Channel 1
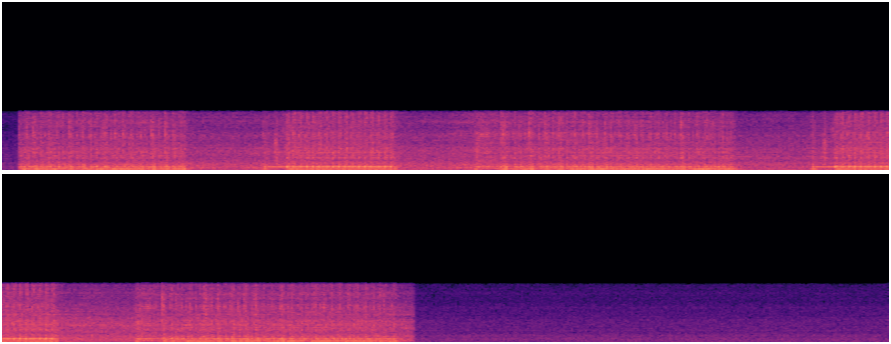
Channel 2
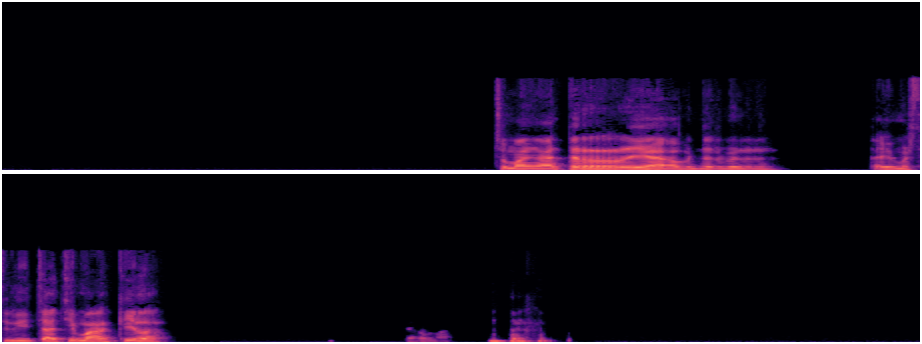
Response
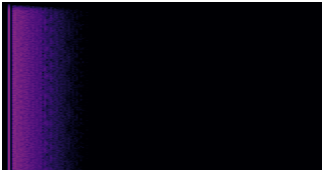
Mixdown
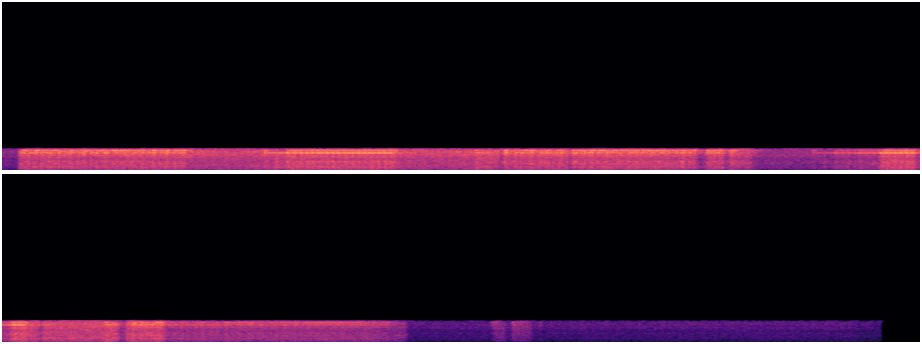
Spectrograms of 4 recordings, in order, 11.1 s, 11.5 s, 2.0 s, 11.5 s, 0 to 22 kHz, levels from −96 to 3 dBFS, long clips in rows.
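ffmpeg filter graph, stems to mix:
-filter_complex "[0:a]volume=2dB,asplit=2[a][b];[b]volume=-14.5dB[c];[1:a]acrusher=bits=4:mix=0:aa=0.5,volume=-16.5dB,asplit=2[d][e];[e]apad=whole_len=489007[f];[a][f]sidechaingate=range=-14dB:threshold=-54dB:ratio=16:detection=peak[g];[c]aecho=0:1:147:1[h];[g][d][h]amix=inputs=3:normalize=0,highpass=43,lowpass=f=2.4k:t=q:w=0.5098,lowpass=f=2.4k:t=q:w=0.6013,lowpass=f=2.4k:t=q:w=0.9,lowpass=f=2.4k:t=q:w=2.563,afreqshift=-2800"

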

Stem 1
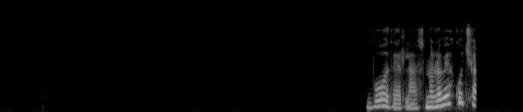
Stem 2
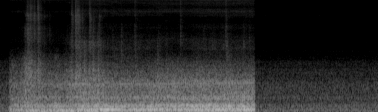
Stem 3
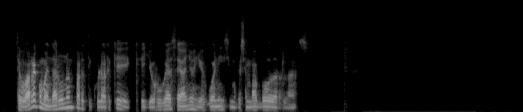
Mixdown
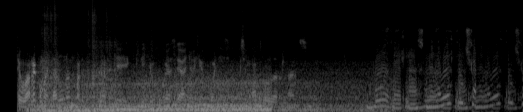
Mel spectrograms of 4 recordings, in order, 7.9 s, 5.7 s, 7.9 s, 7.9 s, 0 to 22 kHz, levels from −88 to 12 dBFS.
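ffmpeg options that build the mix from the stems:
-filter_complex "[0:a]acrossover=split=1500|3100[a][b][c];[a]acompressor=threshold=-34dB:ratio=4[d];[b]acompressor=threshold=-59dB:ratio=4[e];[c]acompressor=threshold=-49dB:ratio=4[f];[d][e][f]amix=inputs=3:normalize=0,asoftclip=type=hard:threshold=-36dB,volume=-11dB,asplit=2[g][h];[h]volume=-6.5dB[i];[1:a]acompressor=threshold=-27dB:ratio=2,adelay=250,volume=-6dB,asplit=2[j][k];[k]volume=-17.5dB[l];[2:a]equalizer=f=1.9k:w=0.58:g=10.5,volume=-13dB[m];[i][l]amix=inputs=2:normalize=0,aecho=0:1:742|1484|2226|2968|3710:1|0.36|0.13|0.0467|0.0168[n];[g][j][m][n]amix=inputs=4:normalize=0,acompressor=threshold=-40dB:ratio=2"

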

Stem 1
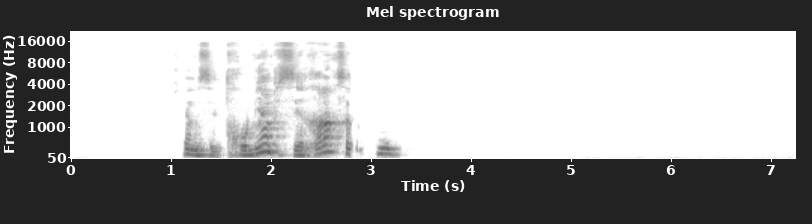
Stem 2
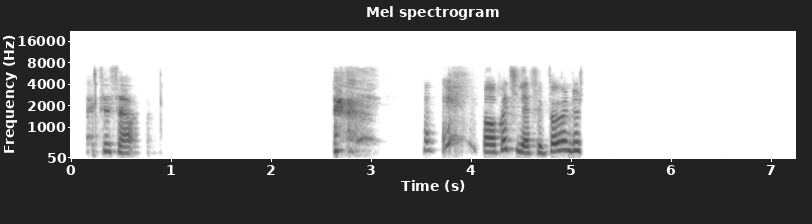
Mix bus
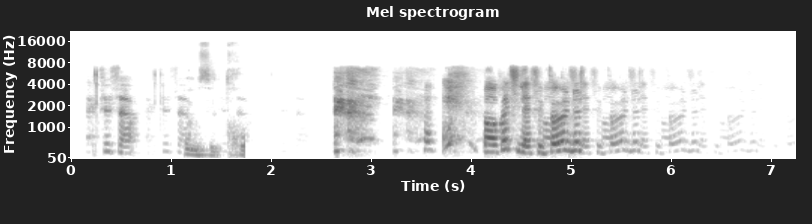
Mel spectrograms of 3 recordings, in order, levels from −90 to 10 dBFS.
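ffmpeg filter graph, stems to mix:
-filter_complex "[0:a]equalizer=f=11k:w=0.84:g=-14,volume=-9.5dB,asplit=3[a][b][c];[a]atrim=end=1.74,asetpts=PTS-STARTPTS,afade=t=out:st=1.736:d=0.004:c=hsin[d];[b]atrim=start=1.74:end=4.35,asetpts=PTS-STARTPTS,volume=0[e];[c]atrim=start=4.35,asetpts=PTS-STARTPTS,afade=t=in:d=0.004:c=hsin[f];[d][e][f]concat=n=3:v=0:a=1[g];[1:a]highpass=70,equalizer=f=330:w=0.66:g=-7.5,flanger=delay=17:depth=3.5:speed=1.5,volume=-3dB,afade=t=in:st=2.48:d=0.32:silence=0.316228,asplit=2[h][i];[i]volume=-17dB,aecho=0:1:588|1176|1764|2352:1|0.3|0.09|0.027[j];[g][h][j]amix=inputs=3:normalize=0,bass=f=250:g=-4,treble=f=4k:g=15"

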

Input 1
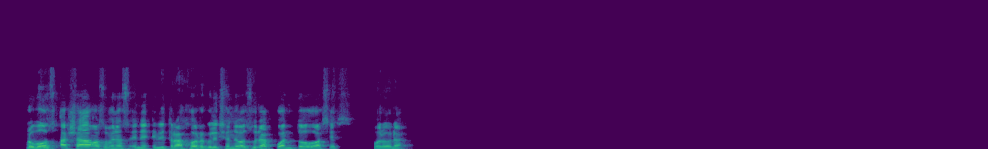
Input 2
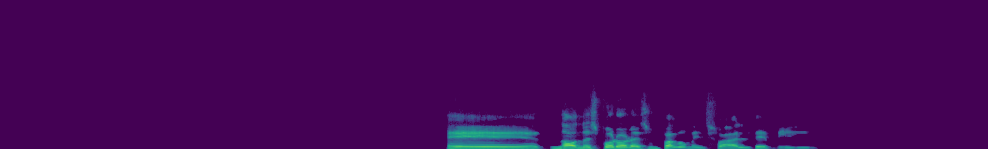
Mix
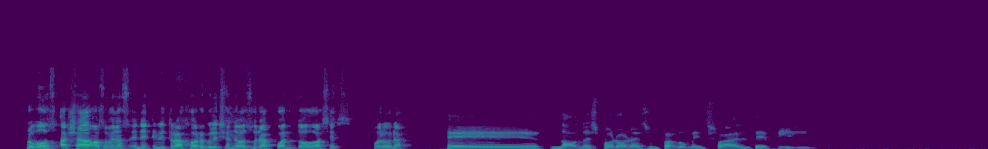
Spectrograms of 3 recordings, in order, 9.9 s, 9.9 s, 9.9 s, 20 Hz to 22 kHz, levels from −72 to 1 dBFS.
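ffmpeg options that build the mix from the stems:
-filter_complex "[0:a]volume=-2.5dB[a];[1:a]highshelf=f=4.9k:g=-6.5,acompressor=threshold=-27dB:ratio=8,volume=-0.5dB[b];[a][b]amix=inputs=2:normalize=0,asubboost=boost=10.5:cutoff=63,flanger=delay=4:depth=1.2:regen=84:speed=0.68:shape=sinusoidal"

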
